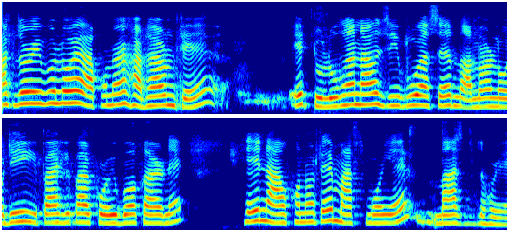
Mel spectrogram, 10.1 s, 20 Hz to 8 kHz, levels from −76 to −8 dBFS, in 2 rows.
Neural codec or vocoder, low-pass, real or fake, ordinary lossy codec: codec, 16 kHz, 2 kbps, X-Codec, WavLM features, trained on Multilingual LibriSpeech; 7.2 kHz; fake; none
